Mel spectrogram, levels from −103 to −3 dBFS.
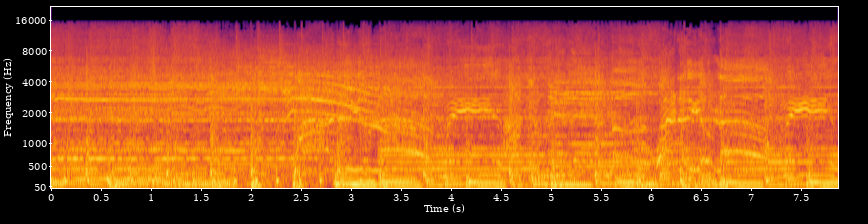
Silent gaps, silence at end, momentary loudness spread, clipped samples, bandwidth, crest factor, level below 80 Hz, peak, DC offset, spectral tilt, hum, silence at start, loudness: none; 0 s; 3 LU; under 0.1%; 15.5 kHz; 12 dB; -24 dBFS; -2 dBFS; under 0.1%; -4 dB/octave; none; 0 s; -12 LUFS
